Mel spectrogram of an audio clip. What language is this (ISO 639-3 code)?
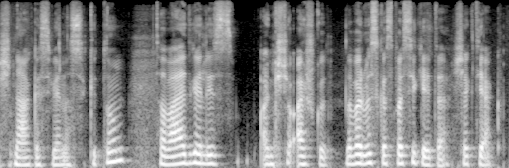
lit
